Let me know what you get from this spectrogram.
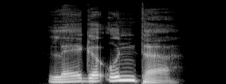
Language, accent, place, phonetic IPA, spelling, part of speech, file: German, Germany, Berlin, [ˌlɛːɡə ˈʔʊntɐ], läge unter, verb, De-läge unter.ogg
- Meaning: first/third-person singular subjunctive II of unterliegen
